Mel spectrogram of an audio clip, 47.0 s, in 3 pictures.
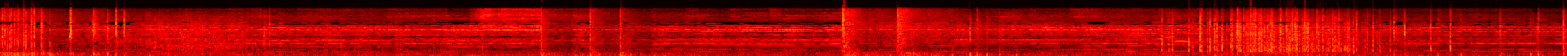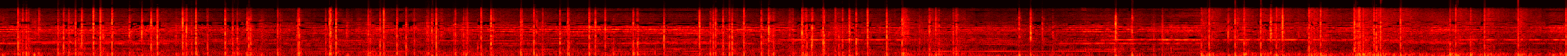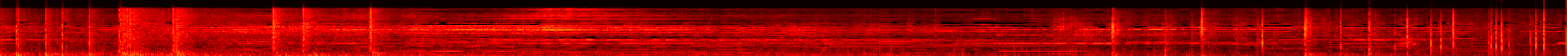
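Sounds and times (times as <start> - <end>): deep booms of fireworks shells: 0.0 - 2.9, 8.4 - 10.6, 11.6 - 37.5
fireworks popping and crackling: 0.0 - 38.8, 39.5 - 47.0
music: 0.0 - 47.0.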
